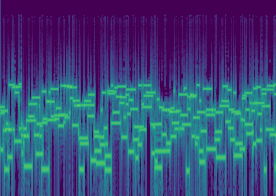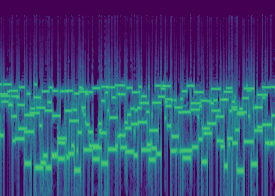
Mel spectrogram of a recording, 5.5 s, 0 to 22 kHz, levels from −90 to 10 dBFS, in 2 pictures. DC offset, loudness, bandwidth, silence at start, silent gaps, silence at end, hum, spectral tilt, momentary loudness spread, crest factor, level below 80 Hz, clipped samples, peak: under 0.1%; -13 LUFS; 16 kHz; 0 s; none; 0 s; none; -1 dB/octave; 1 LU; 10 dB; -60 dBFS; under 0.1%; -6 dBFS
